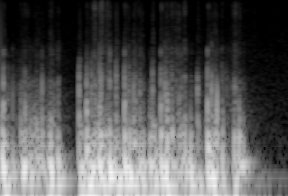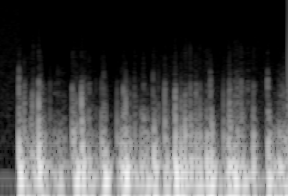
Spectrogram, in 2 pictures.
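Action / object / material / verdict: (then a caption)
tap / padded nylon fabric lens pouch / nylon fabric / none. A hollow black padded nylon fabric lens pouch resting over the microphone is tapped on top with fingertips and nails, producing rapid, muffled, deep thumps with a boomy low-end resonance. The tapping comes in two dense bursts separated by a brief silence near the middle.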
